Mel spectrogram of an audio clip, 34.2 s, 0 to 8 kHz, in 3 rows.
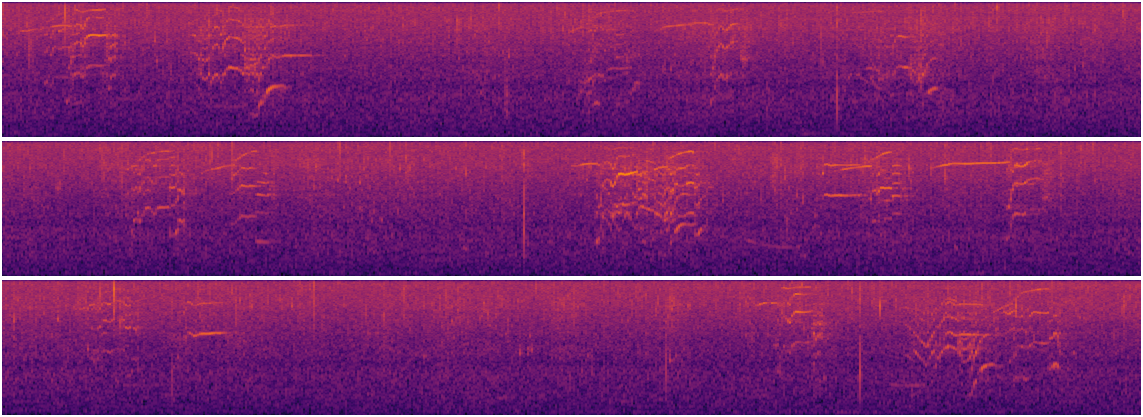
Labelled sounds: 0.1	1.2	killer whale, offshore, 1.7 to 6.8 kHz
2.0	3.1	killer whale, offshore, 0.78 to 4.7 kHz
5.8	7.4	killer whale, offshore, 1.2 to 6.6 kHz
8.5	9.3	killer whale, offshore, 1.2 to 6.4 kHz
12.7	14.1	killer whale, offshore, 1.2 to 6.4 kHz
17.1	18.5	killer whale, offshore, 0.94 to 6.3 kHz
19.5	21.8	killer whale, offshore, 1.3 to 6.2 kHz
24.5	25.0	killer whale, offshore, 2.1 to 4.8 kHz
30.3	30.9	killer whale, offshore, 3.4 to 6.8 kHz
31.8	33.3	killer whale, offshore, 0.94 to 6.5 kHz

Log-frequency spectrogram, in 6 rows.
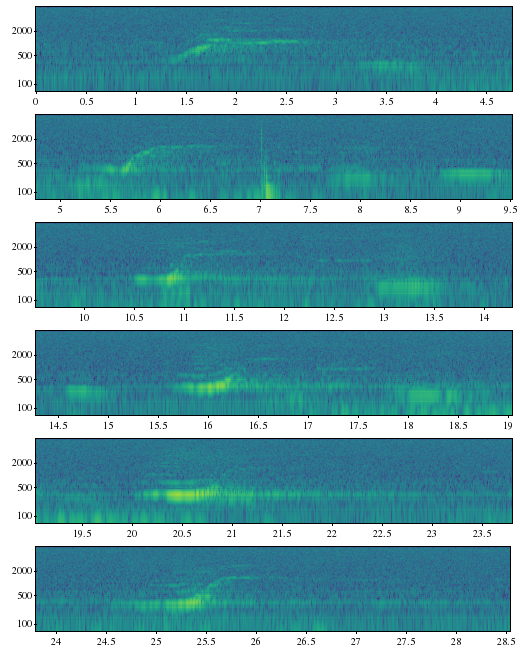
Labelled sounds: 1.0	1.3	humpback whale, 0.93 to 1.1 kHz
1.6	2.7	humpback whale, 0.80 to 3.2 kHz
5.7	6.5	humpback whale, 0.80 to 1.4 kHz
11.3	11.6	humpback whale, 1.5 to 1.7 kHz
12.0	12.8	humpback whale, 1.2 to 3.5 kHz
16.4	17.4	humpback whale, 0.83 to 1.8 kHz
20.1	20.4	humpback whale, 0.96 to 1.1 kHz
24.9	26.1	humpback whale, 0.83 to 2.9 kHz

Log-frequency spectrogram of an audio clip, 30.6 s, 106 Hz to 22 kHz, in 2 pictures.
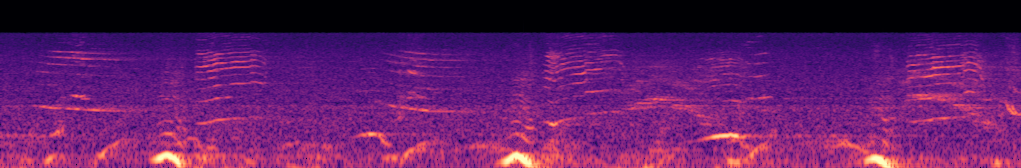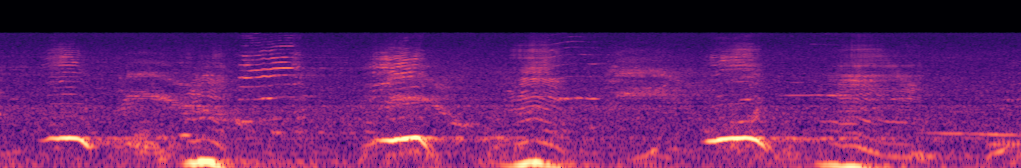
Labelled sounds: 0.6	2.6	humpback whale, 0.90 to 4.4 kHz
2.9	4.0	humpback whale, 0.83 to 7.4 kHz
5.7	6.9	humpback whale, 0.93 to 4.4 kHz
8.1	11.6	humpback whale, 0.80 to 7.4 kHz
13.6	14.7	humpback whale, 0.86 to 6.4 kHz
16.1	16.6	humpback whale, 1.9 to 3.1 kHz
17.2	18.1	humpback whale, 0.80 to 2.3 kHz
18.9	19.8	humpback whale, 0.90 to 7.6 kHz
20.8	21.6	humpback whale, 0.80 to 3.9 kHz
23.1	25.0	humpback whale, 0.86 to 6.9 kHz
26.0	26.6	humpback whale, 2.7 to 4.6 kHz
27.0	27.5	humpback whale, 0.99 to 1.2 kHz
27.9	28.4	humpback whale, 1.6 to 4.6 kHz

